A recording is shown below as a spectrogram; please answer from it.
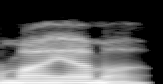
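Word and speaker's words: မြန်မာ: Depending on the register used, the pronunciation would be Bama or Myama.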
